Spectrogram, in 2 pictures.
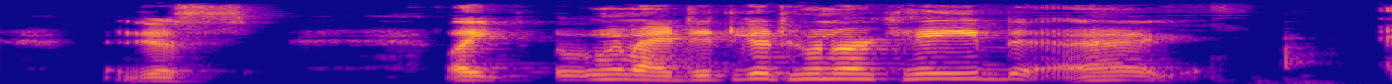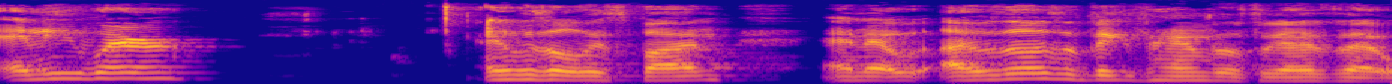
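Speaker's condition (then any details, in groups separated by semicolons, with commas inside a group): Cerebral palsy; mild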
